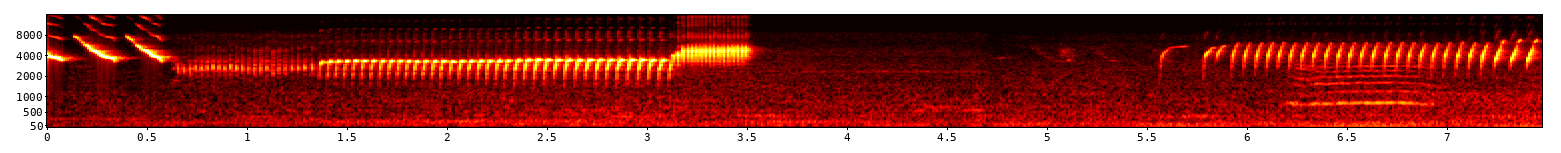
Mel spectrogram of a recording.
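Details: Belgian canary song with a long, steady, buzzy trill, then a pause and a second rapid, rattling roll. There is a light hiss in the background.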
